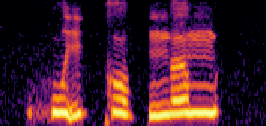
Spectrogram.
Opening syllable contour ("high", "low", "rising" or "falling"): rising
